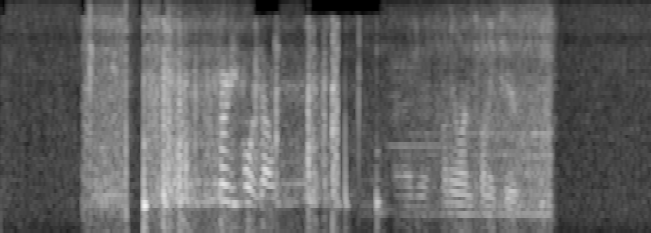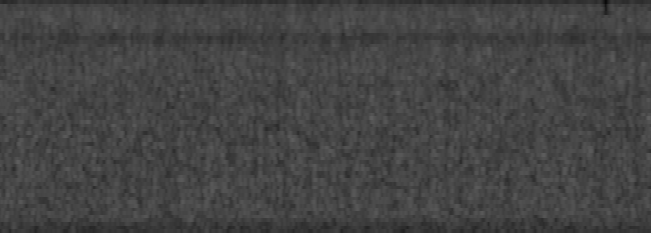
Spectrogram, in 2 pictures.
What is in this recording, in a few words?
Police Radio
